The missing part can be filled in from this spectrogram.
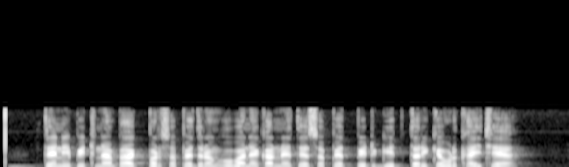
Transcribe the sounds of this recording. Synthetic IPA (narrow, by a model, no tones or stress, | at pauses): t̪enipiʈʰnabʱaɡ̚pəɾsəpʰed̪ɾə̃ŋɡɦoʋanekaɾɳet̪esəpʰed̪̚piʈɡid̪̚t̪əɾikeoɽkʰajt͡ʃʰe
